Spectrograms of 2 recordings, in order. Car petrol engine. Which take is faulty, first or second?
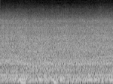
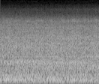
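first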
